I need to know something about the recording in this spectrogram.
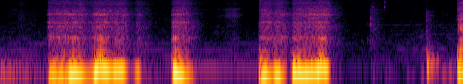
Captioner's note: humming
